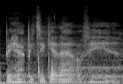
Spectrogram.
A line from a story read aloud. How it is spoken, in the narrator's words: mumbled Winton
